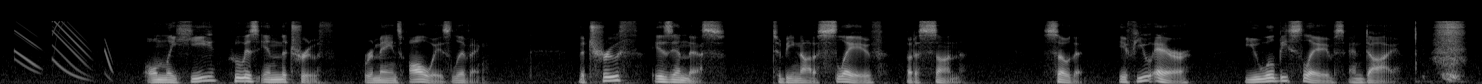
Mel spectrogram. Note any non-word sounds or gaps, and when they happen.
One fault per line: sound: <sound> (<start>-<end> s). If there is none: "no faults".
sound: chirp (0.1-1.1 s)
sound: sniff (14.1-14.7 s)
